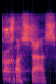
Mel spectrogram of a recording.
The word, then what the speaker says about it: Kostas: Is it Kostas or Kostas? How do you actually pronounce it? The whole name is Konstantinos, but it's too difficult for anyone to pronounce. So the name is Kostas. Kostas. What you said sounds the same to me. The two things you said, Kostas. Kostas or Kostas? The second one, Kostas.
